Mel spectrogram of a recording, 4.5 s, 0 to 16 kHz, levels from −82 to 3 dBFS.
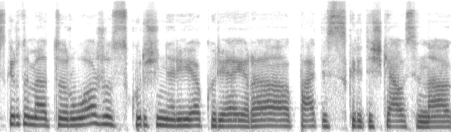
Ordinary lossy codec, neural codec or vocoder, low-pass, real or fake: Opus, 24 kbps; vocoder, 48 kHz, 128 mel bands, Vocos; 14.4 kHz; fake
